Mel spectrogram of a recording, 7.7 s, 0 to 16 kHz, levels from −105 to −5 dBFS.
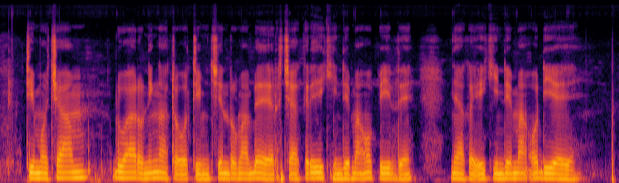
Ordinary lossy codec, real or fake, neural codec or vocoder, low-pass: none; fake; vocoder, 48 kHz, 128 mel bands, Vocos; 14.4 kHz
